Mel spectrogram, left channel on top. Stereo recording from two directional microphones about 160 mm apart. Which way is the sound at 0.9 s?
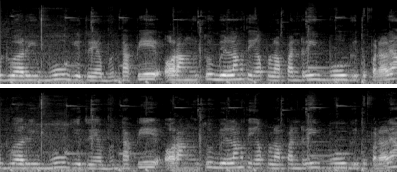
30° left (ahead or behind).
